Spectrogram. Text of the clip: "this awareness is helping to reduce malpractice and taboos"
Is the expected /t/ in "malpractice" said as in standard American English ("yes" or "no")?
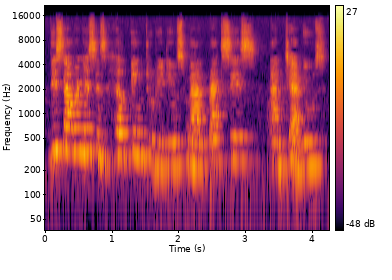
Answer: no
